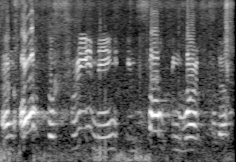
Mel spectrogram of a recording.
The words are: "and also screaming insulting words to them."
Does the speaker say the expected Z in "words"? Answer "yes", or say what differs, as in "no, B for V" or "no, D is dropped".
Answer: no, Z is dropped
